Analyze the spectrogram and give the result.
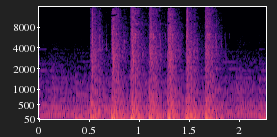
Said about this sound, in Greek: Αυτή τη φορά το χτύπημα ήταν αρκετά δυνατό για να ταρακουνηθεί η πόρτα.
